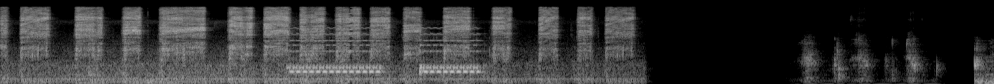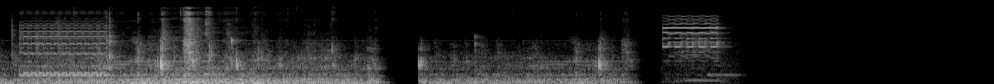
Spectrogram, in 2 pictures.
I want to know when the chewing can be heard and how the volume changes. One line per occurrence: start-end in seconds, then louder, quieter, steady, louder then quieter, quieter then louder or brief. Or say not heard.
8.0-16.3 louder then quieter.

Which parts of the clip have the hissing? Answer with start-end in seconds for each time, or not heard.
0.0-6.5.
